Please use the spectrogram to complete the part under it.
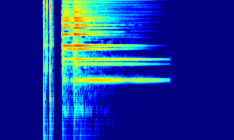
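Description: A bell chimes and rings out.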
